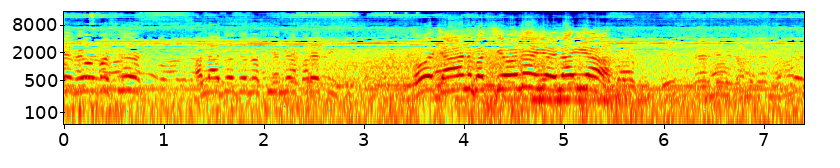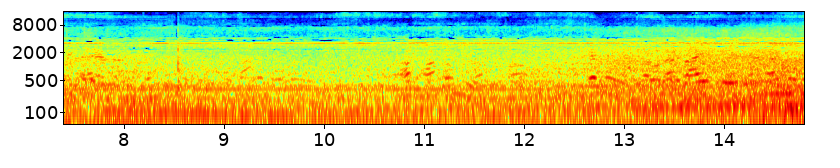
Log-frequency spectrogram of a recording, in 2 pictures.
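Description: A large fire roars and crackles close by.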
